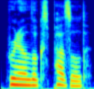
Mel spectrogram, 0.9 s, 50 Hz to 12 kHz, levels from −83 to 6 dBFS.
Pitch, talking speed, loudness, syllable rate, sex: 205 Hz, 190 wpm, -17 LUFS, 7.1 syllables/s, female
